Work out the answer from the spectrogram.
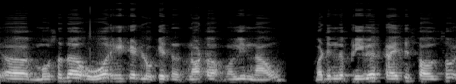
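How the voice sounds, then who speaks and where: A man's voice: mid-range voice, rough recording. A man with an Indian accent, a bank executive methodically explaining points on an earnings conference call.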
